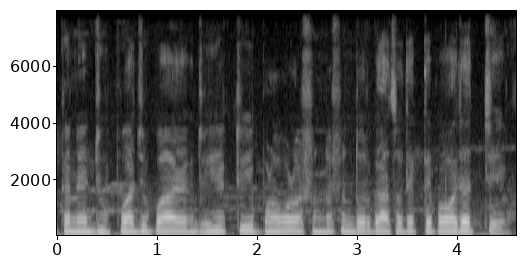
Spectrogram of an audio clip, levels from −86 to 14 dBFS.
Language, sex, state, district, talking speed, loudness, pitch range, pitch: Bengali, male, Assam, Hailakandi, 155 wpm, -15 LUFS, 165-170 Hz, 170 Hz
